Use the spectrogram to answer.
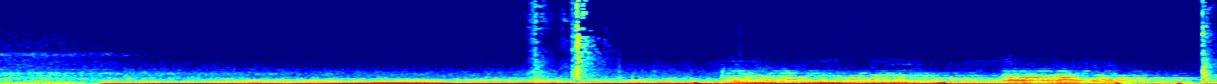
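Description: A car engine accelerating, its loud, full rumble starting after a brief pause and holding steady with strong low harmonics, climbing in pitch a couple of times.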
